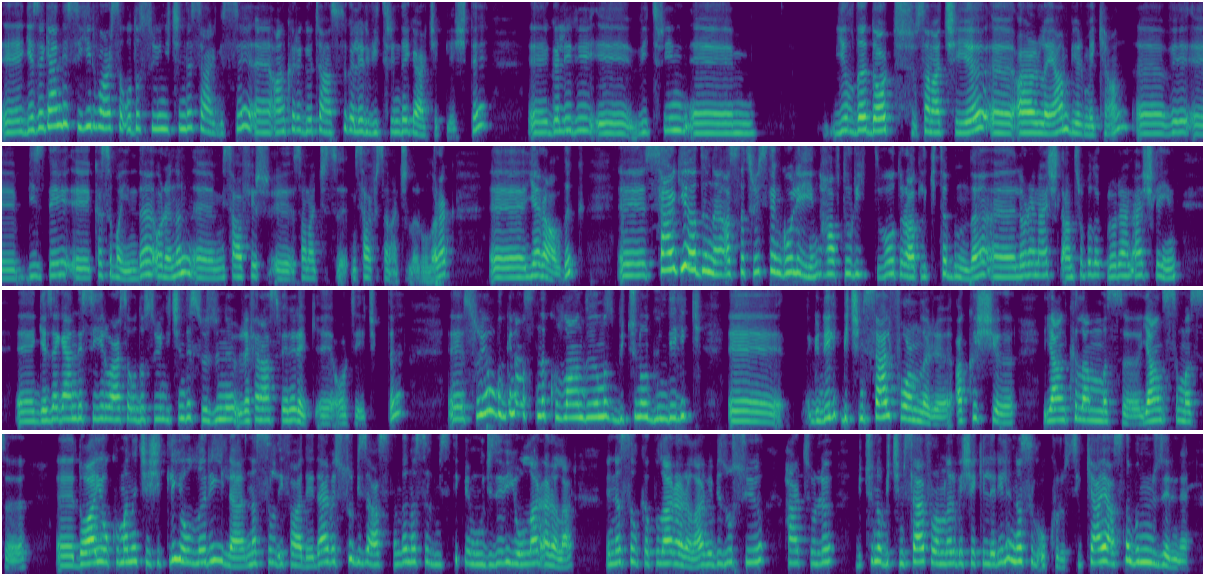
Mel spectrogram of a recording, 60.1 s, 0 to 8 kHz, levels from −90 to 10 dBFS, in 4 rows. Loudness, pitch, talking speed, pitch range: -22 LUFS, 245 Hz, 120 wpm, 210-275 Hz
